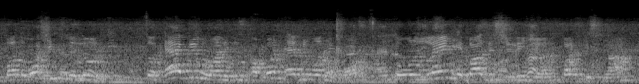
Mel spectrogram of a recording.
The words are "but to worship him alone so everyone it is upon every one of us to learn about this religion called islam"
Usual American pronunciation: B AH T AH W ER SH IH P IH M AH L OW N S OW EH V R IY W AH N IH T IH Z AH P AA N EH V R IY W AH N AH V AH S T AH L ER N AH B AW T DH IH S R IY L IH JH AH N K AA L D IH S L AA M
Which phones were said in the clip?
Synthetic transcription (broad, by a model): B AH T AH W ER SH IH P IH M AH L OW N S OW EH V R IY W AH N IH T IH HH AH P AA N EH V R IY W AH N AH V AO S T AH L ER N AH B AW T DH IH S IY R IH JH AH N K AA D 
